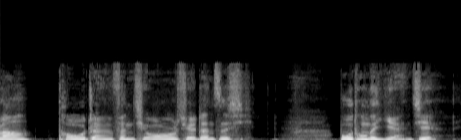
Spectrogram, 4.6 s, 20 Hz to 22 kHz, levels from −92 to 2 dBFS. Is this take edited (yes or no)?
yes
